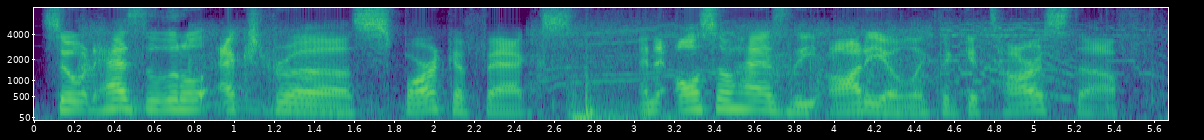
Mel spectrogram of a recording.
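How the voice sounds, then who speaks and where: A man's voice: fairly high pitch, normal speed, over music. A man giving casual, off-the-cuff commentary as host of a gaming showcase video.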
